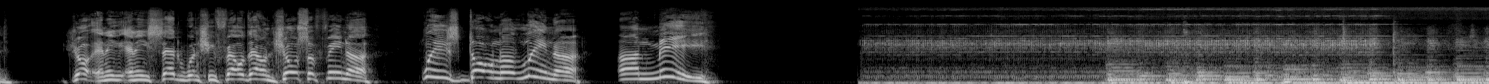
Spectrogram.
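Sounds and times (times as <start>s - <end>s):
speech: 0.1s - 7.2s
doorbell ringing: 8.6s - 14.8s
bouncy instrumental tune with a bass line: 11.0s - 14.8s.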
